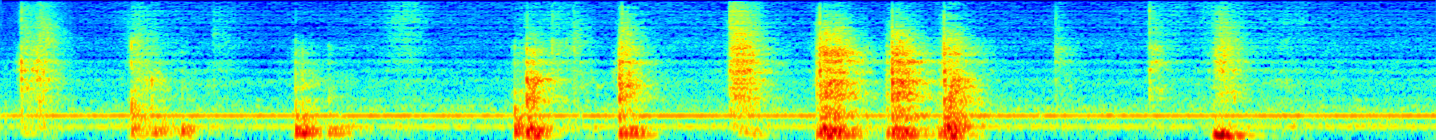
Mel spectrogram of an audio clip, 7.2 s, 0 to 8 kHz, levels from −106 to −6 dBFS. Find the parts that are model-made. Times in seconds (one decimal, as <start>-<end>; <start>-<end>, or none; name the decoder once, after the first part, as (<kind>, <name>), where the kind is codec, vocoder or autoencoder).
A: 0.0-7.2 (autoencoder, DAC-VAE)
